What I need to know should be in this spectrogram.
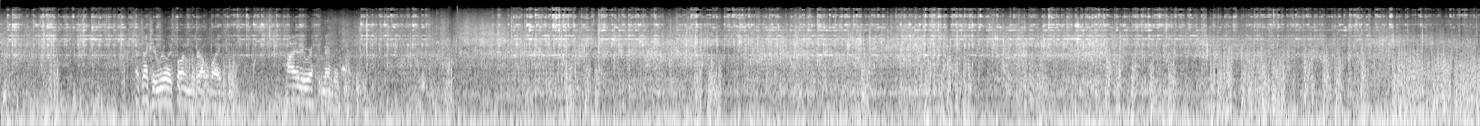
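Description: Bicycle tyres crunch and rattle over a rough dirt track.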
